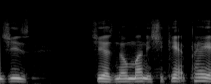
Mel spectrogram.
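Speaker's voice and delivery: ordinary talk, nothing marked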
